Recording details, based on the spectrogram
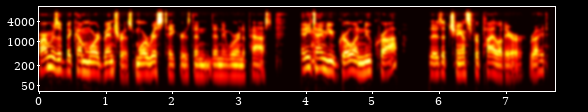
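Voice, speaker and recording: A man's medium-pitched, plain, everyday voice at a fairly quick pace, with ordinary pitch variation, a dry, close sound with no echo, and a quiet background. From Saskatchewan, Canada. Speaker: agricultural scientist. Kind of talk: interview.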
